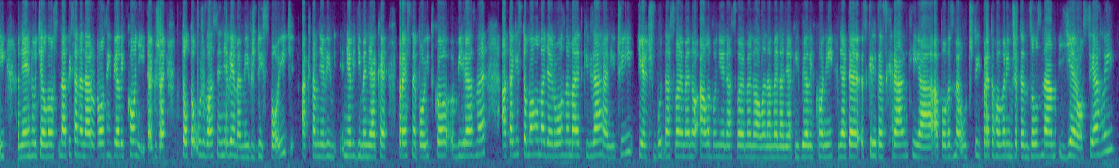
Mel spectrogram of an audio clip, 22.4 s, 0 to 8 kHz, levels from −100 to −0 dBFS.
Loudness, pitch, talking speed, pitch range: -19 LUFS, 220 Hz, 165 wpm, 210-230 Hz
